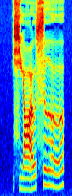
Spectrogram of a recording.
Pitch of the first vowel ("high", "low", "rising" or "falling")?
rising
